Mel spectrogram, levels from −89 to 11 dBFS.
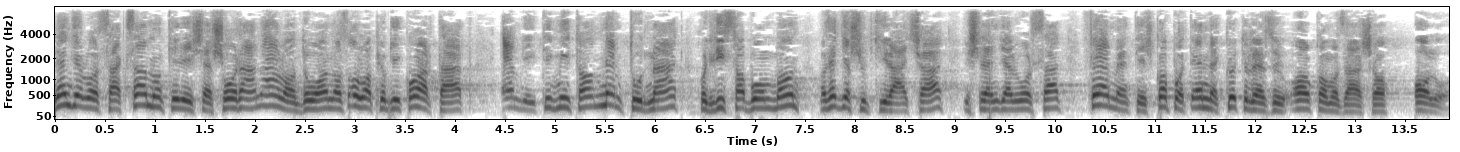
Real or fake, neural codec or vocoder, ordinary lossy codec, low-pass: real; none; none; 7.2 kHz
